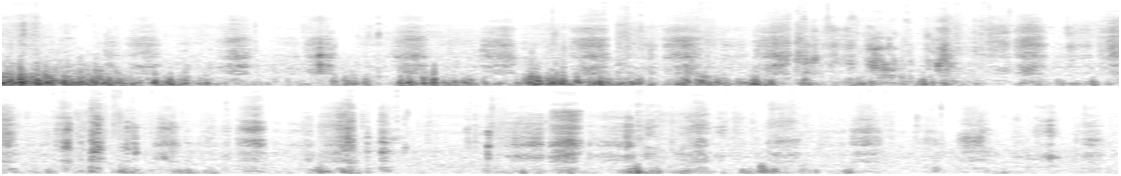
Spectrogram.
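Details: Pet Staffordshire bull terrier being a pain, opening with a loud low groaning grumble, then quieter snorting and snuffling bursts that continue irregularly.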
